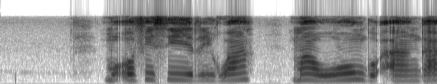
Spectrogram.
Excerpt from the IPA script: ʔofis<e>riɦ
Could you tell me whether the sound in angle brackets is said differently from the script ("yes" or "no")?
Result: yes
